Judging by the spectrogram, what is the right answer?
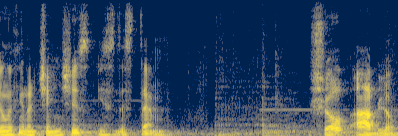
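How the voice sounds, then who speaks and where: Music plays in the background as a man speaks in a fairly low pitch. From Argentina. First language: Spanish. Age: 20s. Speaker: language teacher. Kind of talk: language lesson narration.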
